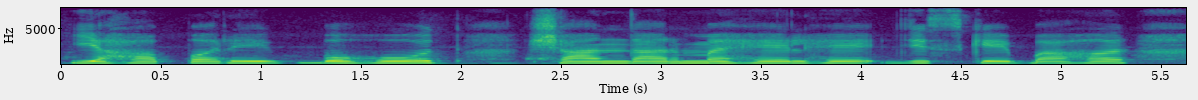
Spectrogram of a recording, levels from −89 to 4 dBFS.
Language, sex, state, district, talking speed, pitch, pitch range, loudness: Hindi, female, Himachal Pradesh, Shimla, 95 wpm, 220 Hz, 220-225 Hz, -16 LUFS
